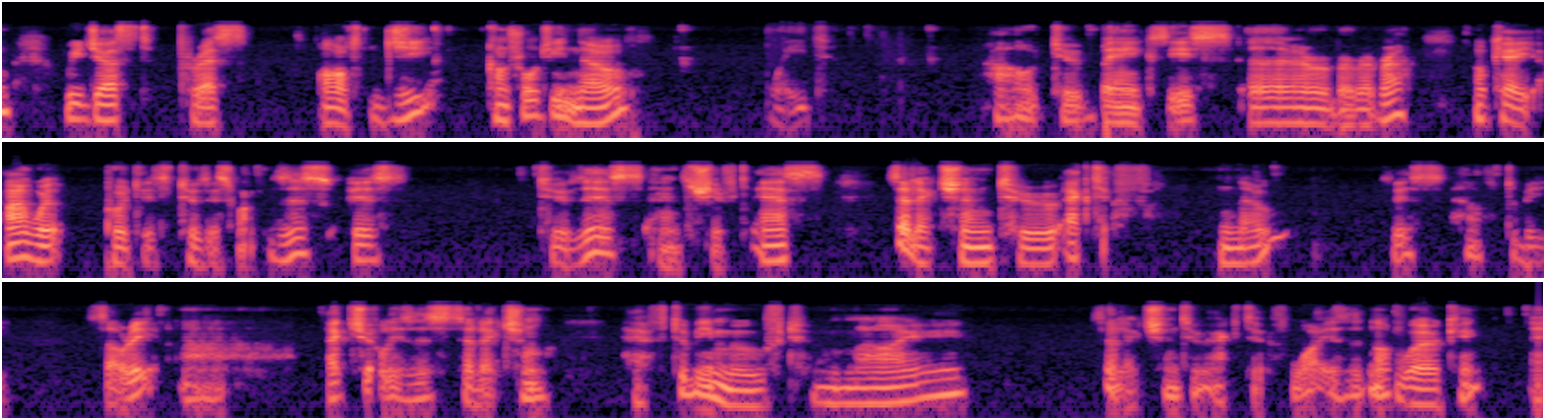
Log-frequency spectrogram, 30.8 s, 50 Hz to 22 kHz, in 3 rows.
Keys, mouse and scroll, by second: 2.3 alt+g, 2.8 ctrl+g, 4.4-5.0 scroll up 1, 5.0-5.4 scroll down 1, 5.6 click, 6.1-6.7 scroll up 1, 6.7-7.6 middle drag, 7.6 click, 11.0 click, 11.8 click, 13.6 shift+click, 14.8 shift+s, 18.5 click, 20.0 shift+click, 21.4 click, 22.6 click, 23.4 shift+click, 24.5 shift+s, 30.5 click.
